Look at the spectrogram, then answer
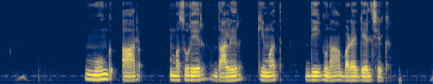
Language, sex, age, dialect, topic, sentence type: Magahi, male, 31-35, Northeastern/Surjapuri, agriculture, statement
